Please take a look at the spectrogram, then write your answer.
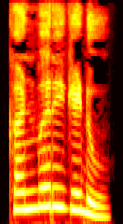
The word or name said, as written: ಕಣ್ಬರಿಗೆಡು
